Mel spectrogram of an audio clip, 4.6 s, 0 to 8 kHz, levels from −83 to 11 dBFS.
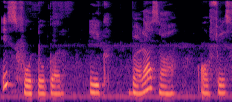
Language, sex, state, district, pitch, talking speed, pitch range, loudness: Hindi, female, Madhya Pradesh, Katni, 170 Hz, 105 wpm, 115-180 Hz, -17 LUFS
